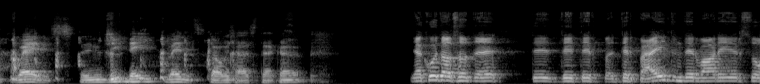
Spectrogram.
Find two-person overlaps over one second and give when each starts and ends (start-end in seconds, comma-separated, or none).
none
